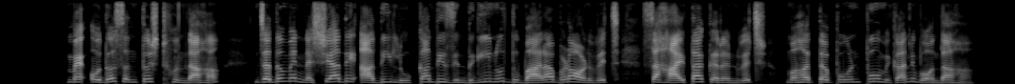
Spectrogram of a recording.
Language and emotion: Punjabi, happy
